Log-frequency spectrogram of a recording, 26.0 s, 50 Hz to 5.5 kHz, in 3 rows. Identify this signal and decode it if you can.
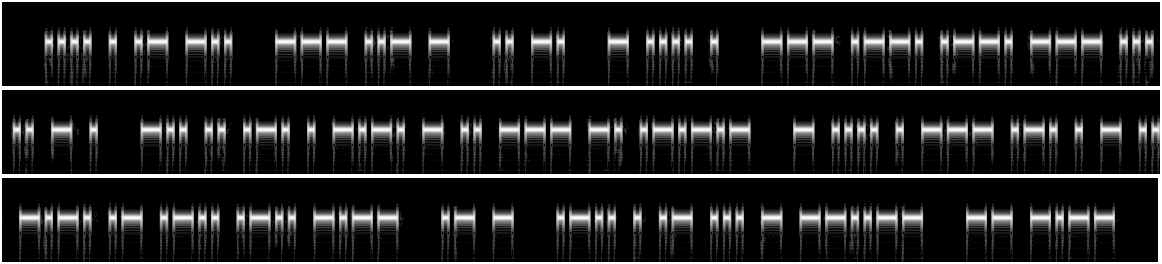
Morse code, heard as a keyed tone, about 25 wpm, 600 Hz. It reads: HEAD OUT IN THE OPPOSITE DIRECTION. THEORETICALLY AT LEAST, MY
